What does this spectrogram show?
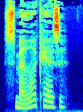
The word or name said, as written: smadderkasse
